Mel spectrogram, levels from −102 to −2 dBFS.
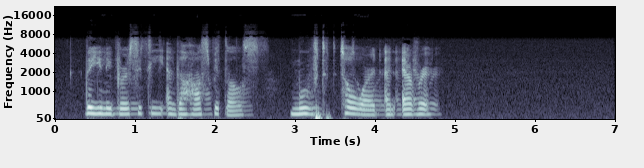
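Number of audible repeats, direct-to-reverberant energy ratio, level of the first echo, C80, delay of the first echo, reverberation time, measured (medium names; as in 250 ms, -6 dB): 1, no reverb, -17.5 dB, no reverb, 132 ms, no reverb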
